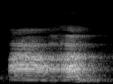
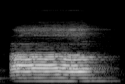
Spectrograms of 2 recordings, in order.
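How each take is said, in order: First: The pitch goes up and then down. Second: The pitch stays high, level and long. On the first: "ela sobe e desce" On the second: "um A cantado... um som bem contínuo"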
